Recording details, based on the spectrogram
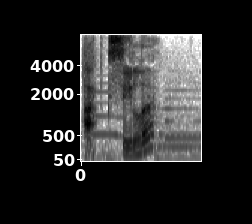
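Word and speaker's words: axila: We have axilla, then armpit, axilla.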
